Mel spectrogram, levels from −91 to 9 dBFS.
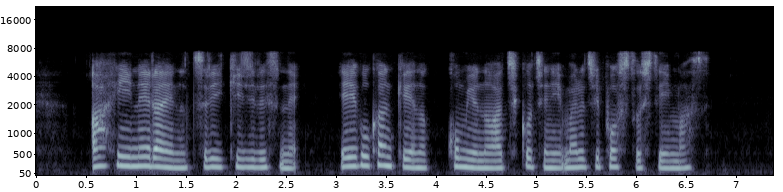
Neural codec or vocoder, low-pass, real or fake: codec, 16 kHz, 4.8 kbps, FACodec; 7.2 kHz; fake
